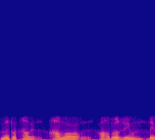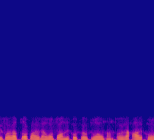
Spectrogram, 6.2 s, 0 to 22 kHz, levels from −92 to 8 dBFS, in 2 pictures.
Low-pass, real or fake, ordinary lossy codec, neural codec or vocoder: 3.6 kHz; fake; Opus, 16 kbps; autoencoder, 22.05 kHz, a latent of 192 numbers a frame, VITS, trained on many speakers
